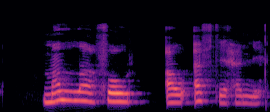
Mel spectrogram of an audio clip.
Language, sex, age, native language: Icelandic, male, 9, Icelandic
